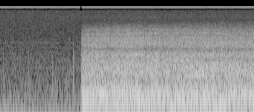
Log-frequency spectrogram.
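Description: A car engine roars as the car drives through soft sand.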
